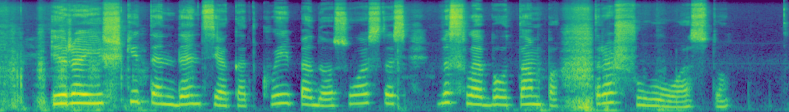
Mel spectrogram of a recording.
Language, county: Lithuanian, Vilnius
